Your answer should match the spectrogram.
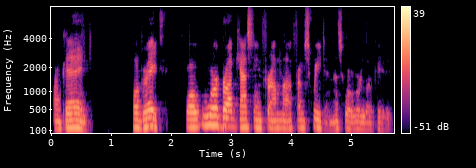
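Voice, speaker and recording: A man from Canada hosting a podcast interview, relaxed and halting with many fillers. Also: medium pitch. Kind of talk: casual interview. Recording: dull, muffled sound.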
